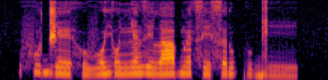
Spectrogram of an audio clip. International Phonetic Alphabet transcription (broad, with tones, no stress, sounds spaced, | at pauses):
f u˦ d͡ʒ eː˧ h u˨ v o˦ j o˦ ɲ ɛ̃˦ z i˧ l aː˦ b ɛ̃˦ s i˧ s ə˦ ɾ u˦ kʷ i˨ ɡ iː˨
